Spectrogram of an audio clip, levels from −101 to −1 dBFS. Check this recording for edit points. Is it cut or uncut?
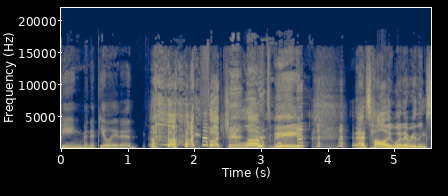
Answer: uncut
